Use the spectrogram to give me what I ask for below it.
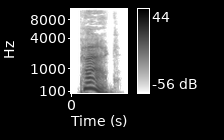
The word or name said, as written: PAC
